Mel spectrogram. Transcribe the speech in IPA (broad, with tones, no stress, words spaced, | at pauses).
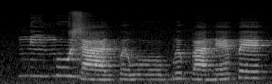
nĩ˦ŋo˦ zaː˨lpə˨woː˨bə˧ ba˨nɛ˨˦pɛ˦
